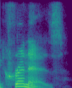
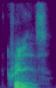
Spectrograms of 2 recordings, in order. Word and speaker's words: Krenz: just hit me that I say your name wrong I say krenz k r NE Z when it's kren is I will never change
